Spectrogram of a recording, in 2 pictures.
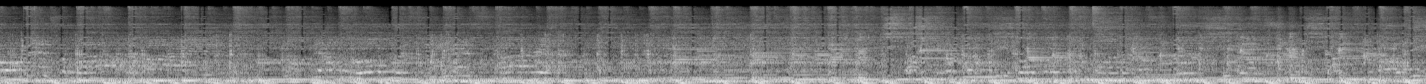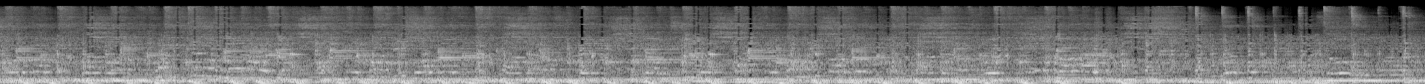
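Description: Three-piece punk rock band playing live: electric guitar, bass guitar and a drum kit, with the guitarist singing into the microphone.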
